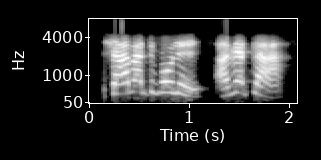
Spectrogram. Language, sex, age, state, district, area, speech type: Telugu, female, 60+, Telangana, Jagtial, rural, conversation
